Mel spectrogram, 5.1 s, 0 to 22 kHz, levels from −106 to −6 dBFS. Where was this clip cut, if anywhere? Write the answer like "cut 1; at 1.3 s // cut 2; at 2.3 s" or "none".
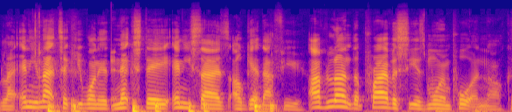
cut 1; at 1.1 s // cut 2; at 3.1 s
